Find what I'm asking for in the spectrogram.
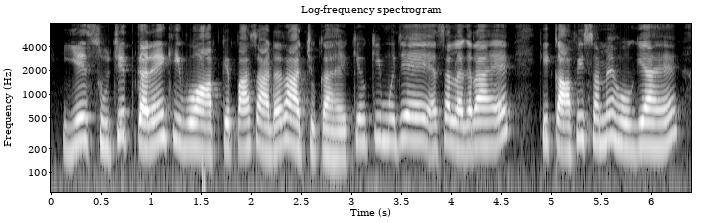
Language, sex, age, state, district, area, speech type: Hindi, female, 60+, Madhya Pradesh, Hoshangabad, urban, spontaneous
